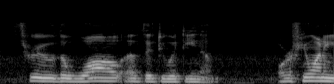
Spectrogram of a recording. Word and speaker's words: duodenum: organ you're looking at the duodenum or duodenum if you want to use the british pronunciation and this shows us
